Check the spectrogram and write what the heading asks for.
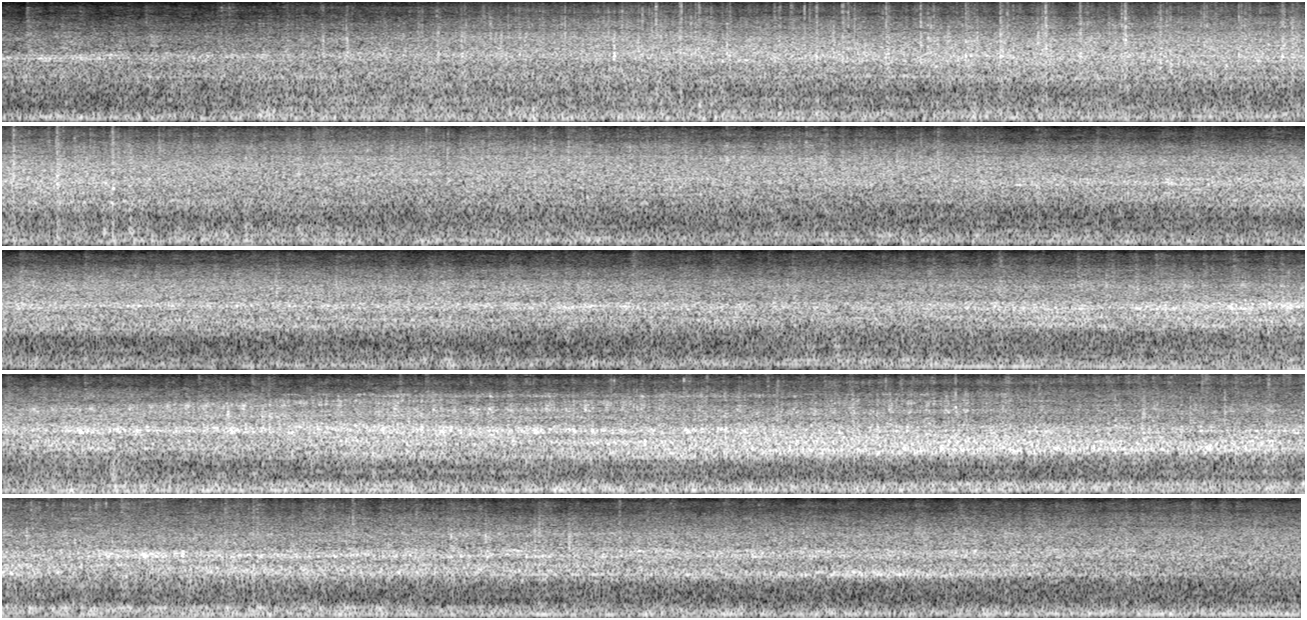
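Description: OO gauge model trains running on the layout: a steady whirr of small electric motors and wheels on the rails, growing a little louder about two-thirds of the way in.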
